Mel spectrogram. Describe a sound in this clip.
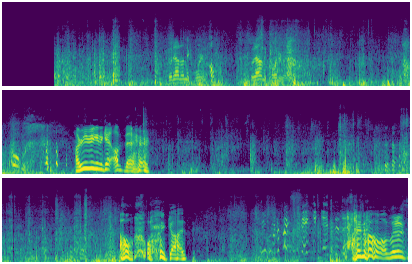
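Boots crunch through deep snow.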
